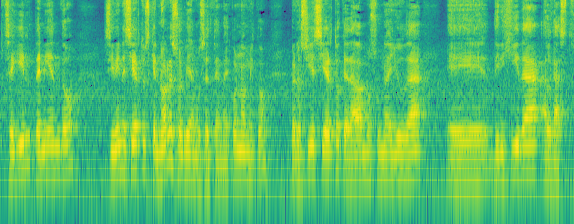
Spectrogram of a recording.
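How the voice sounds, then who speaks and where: At a moderate pace, a man with a fairly high pitch speaks amid audible room echo. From Mexico, León, Guanajuato. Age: 30s. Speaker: municipal legal official. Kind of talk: interview. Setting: video call.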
